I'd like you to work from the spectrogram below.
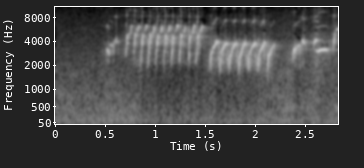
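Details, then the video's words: Spanish Timbrado canary, a young bird still working out its full song, delivers rapid metallic rolls, one high trill dropping into a lower rolling series, then short bright whistled notes. "Canary Song - Spanish Timbrado Classico"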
